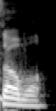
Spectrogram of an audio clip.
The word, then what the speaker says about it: Sobel: Sobel.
